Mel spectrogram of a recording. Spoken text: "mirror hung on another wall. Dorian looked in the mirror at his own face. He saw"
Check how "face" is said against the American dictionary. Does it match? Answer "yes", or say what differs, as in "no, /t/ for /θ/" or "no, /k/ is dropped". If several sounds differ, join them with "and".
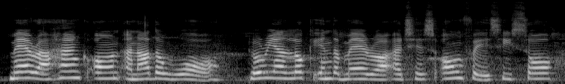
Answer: yes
